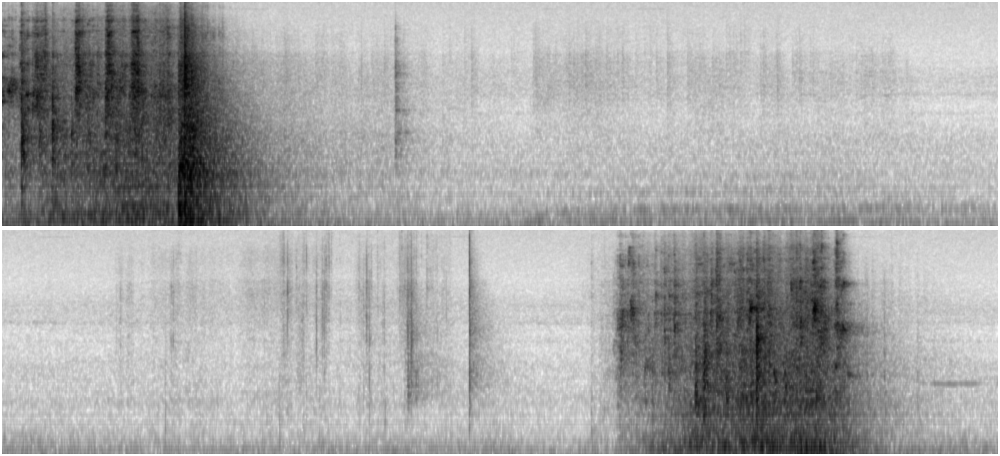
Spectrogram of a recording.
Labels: Is someone walking around?
yes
